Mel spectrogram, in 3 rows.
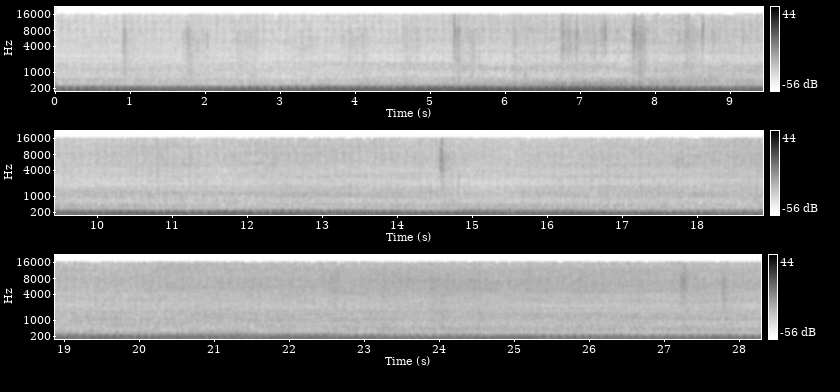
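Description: Triumph Stag's 3.0-litre V8 idling steadily. It grows louder for a few seconds near seven seconds in, then settles back to an even idle.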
